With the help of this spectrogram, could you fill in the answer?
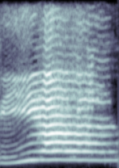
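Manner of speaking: high, bright little doll voice; squeaky doll yes. Pretend. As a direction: chirp it like a tiny doll. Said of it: "She said".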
